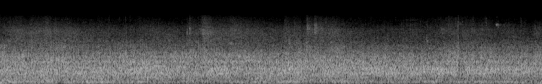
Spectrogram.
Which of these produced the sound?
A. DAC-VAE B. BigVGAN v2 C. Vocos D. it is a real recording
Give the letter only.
D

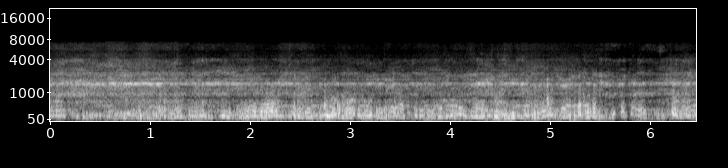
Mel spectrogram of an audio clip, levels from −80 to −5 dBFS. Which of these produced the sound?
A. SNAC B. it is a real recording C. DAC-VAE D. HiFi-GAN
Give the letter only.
A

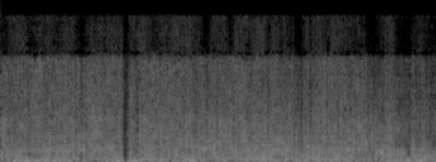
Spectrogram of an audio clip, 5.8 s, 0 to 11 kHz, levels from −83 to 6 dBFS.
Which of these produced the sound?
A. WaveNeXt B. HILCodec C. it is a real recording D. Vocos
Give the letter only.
A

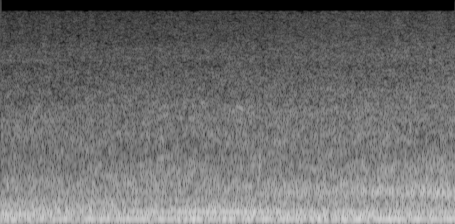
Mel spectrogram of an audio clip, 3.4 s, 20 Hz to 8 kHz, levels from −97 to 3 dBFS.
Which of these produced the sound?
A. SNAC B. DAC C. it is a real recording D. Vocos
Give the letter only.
C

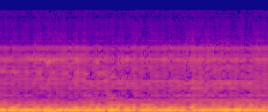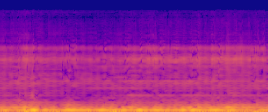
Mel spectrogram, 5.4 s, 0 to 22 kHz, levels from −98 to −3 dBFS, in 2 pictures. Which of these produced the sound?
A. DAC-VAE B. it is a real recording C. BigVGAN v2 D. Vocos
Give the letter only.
C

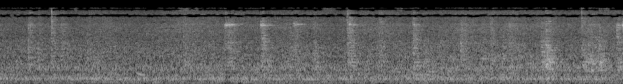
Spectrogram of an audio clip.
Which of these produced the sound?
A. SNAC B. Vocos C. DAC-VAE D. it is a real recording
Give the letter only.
D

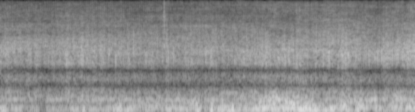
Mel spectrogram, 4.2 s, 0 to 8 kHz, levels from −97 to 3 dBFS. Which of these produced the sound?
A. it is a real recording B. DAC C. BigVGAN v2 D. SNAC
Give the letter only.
A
